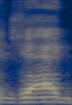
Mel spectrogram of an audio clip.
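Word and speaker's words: Jagdterrier: I think I would go with a Yogg Terrier, or I think, and some people say Jag Terrier. I think that's the Americanized, but I think it's actually pronounced Yogg.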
